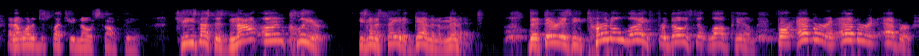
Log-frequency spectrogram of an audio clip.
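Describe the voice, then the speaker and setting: A man with a strikingly high voice delivers an urgent, emphatic sermon as a pastor, stumbling over repeated words as he presses on. The recording sounds dull and lo-fi. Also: bright, forceful tone.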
